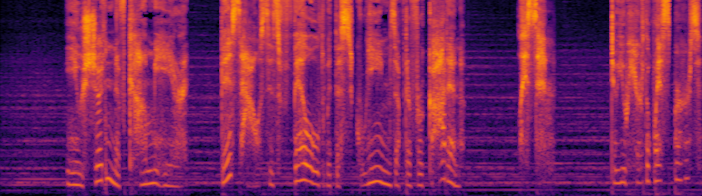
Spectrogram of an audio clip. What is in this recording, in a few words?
Gaming US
